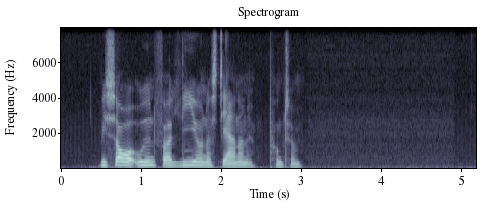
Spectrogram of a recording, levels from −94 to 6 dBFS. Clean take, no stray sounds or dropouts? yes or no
yes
